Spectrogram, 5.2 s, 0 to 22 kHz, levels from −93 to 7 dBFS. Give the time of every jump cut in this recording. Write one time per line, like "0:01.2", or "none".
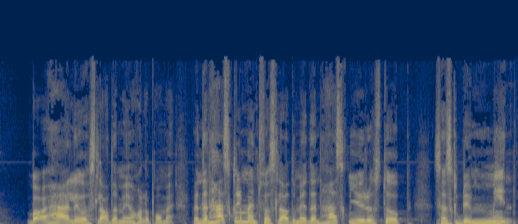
0:03.5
